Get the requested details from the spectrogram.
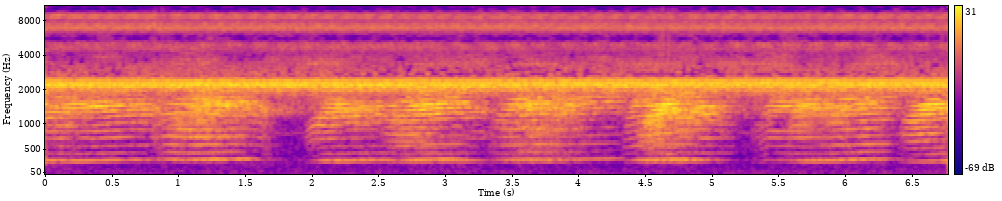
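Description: A banded bullfrog gives deep, nasal, bleating calls, each about a second long, over a steady insect drone.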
